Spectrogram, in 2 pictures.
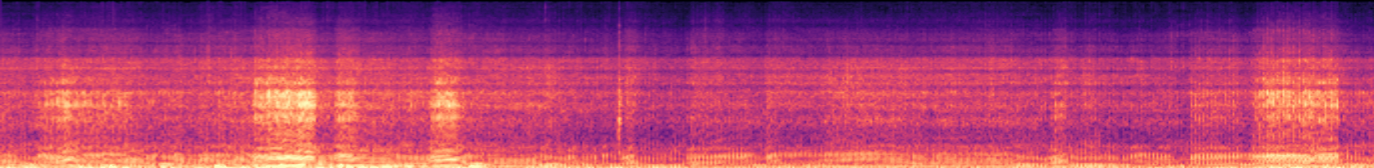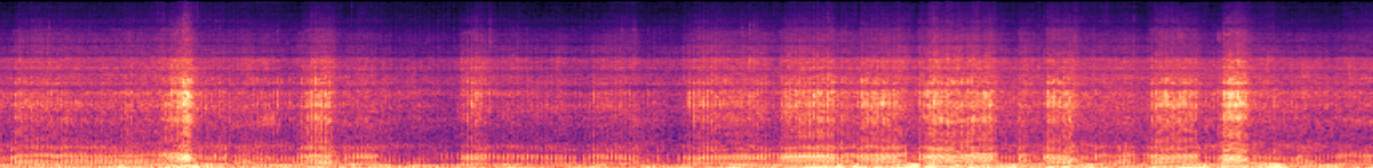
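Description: Dirt bike engine heard from the rider's helmet camera on a rough forest trail. The throttle repeatedly opens and eases off, so the engine surges and drops back every few seconds over a steady low rumble.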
